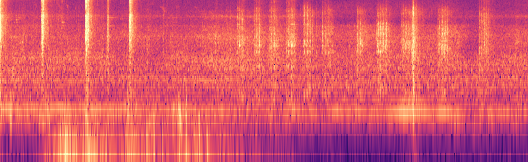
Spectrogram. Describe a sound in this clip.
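Leaves and stems rustle and crackle close by.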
